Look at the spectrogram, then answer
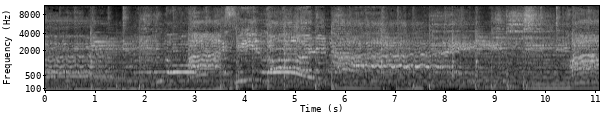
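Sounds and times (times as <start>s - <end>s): bass: 0.0s - 11.0s
drums: 0.0s - 11.0s
electric guitar: 0.0s - 11.0s
woman singing gospel: 0.0s - 11.0s.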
